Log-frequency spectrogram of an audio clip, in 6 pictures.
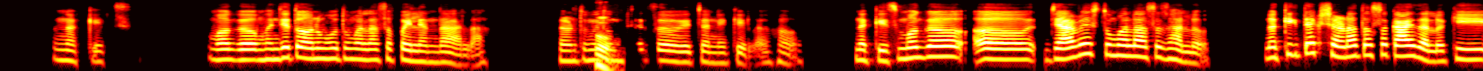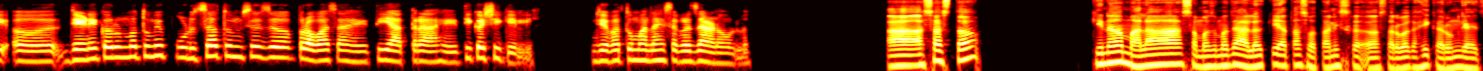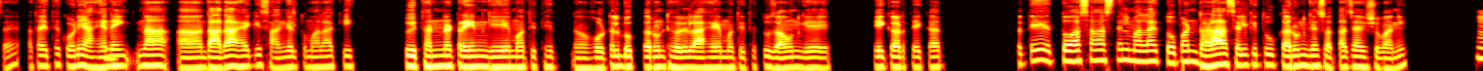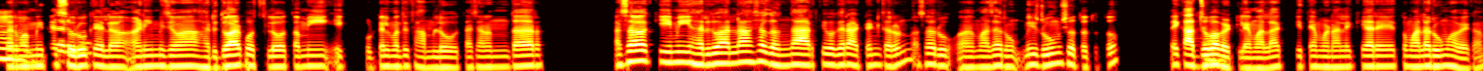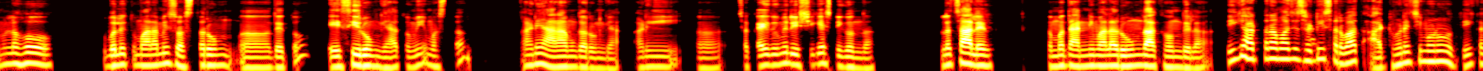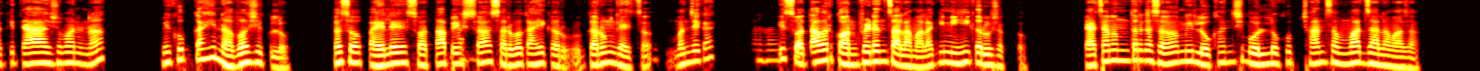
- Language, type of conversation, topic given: Marathi, podcast, प्रवासात तुम्हाला स्वतःचा नव्याने शोध लागण्याचा अनुभव कसा आला?
- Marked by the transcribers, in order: in English: "रूम"; in English: "रूम"; in English: "रूम"; in English: "रूम"; in English: "एसी रूम"; other noise; tapping; other background noise; in English: "रूम"; unintelligible speech; "कारण की" said as "का की"; in English: "कॉन्फिडन्स"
